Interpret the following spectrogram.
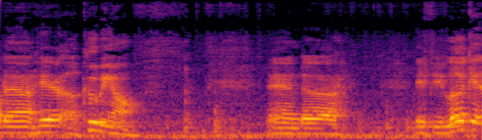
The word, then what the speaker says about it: court bouillon: I'm going to learn to cook what they call down here a coubillon. And if you look it up, it is actually spelled court bouillon, but it is pronounced coubillon.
